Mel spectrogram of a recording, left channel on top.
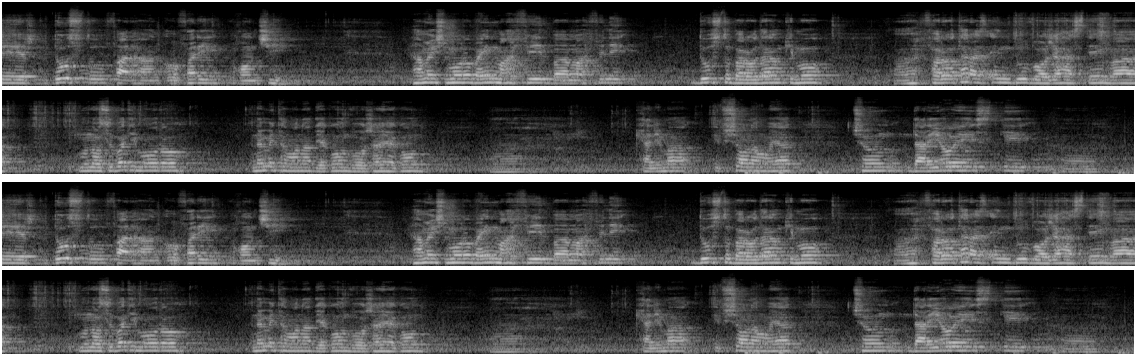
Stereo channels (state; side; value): identical; both; correlation 1.00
